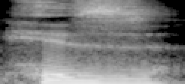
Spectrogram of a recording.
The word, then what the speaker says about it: his: Remember, this S here in this word is a Z sound. We spell it with an S, but it's a Z sound. His. Okay, if you say hiss, that's a different word. Spelled with two S's. That's the sound that a cat makes when it, a cat, right? That's called a hiss. Okay, so don't say it with an S. His.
